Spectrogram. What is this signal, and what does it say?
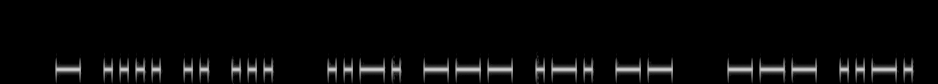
Morse code, heard as a keyed tone, about 15 wpm, 700 Hz. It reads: THIS FORM OF
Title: Sentences from Top 1000 Words - Review Part 4 - 15wpm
